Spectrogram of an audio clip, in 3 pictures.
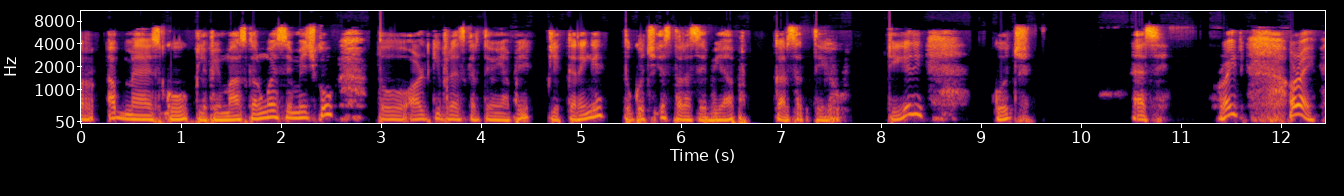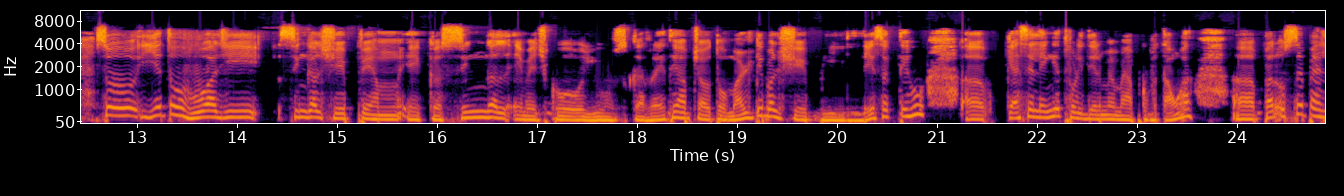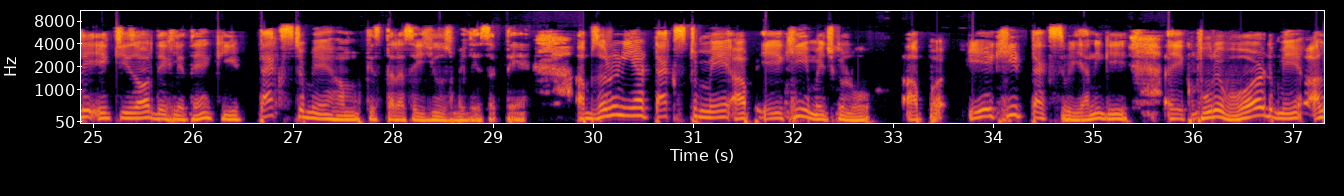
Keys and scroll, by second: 4.8 Left, 13.8 Left.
